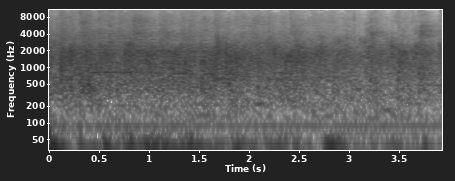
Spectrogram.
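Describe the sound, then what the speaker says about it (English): Audience applauding Monterey County Poetry Out Loud champions at a poetry recitation competition, a dense, even wash of clapping that stays loud from start to finish. "Please give them a round of applause."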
